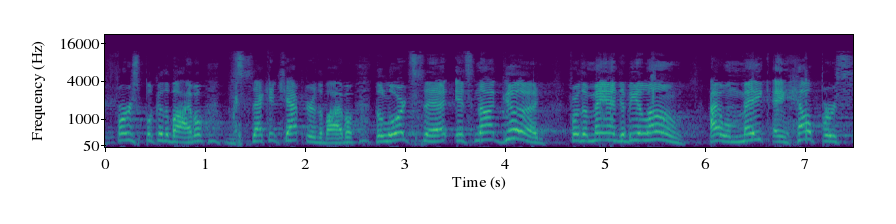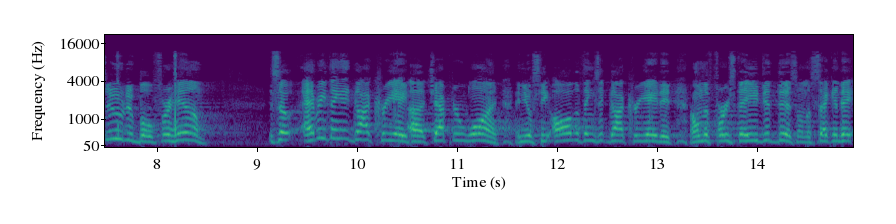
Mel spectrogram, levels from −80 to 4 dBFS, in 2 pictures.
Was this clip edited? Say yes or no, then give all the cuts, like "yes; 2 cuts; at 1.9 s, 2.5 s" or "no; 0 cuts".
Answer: yes; 1 cut; at 10.5 s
